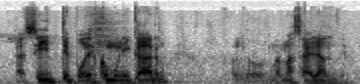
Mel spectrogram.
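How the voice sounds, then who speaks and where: A man with an Argentine accent speaks at a fairly low pitch and a moderate pace, with ordinary pitch variation and audible room echo. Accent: Rioplatense Argentine Spanish. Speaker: documentary interviewee. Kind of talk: casual chat.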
